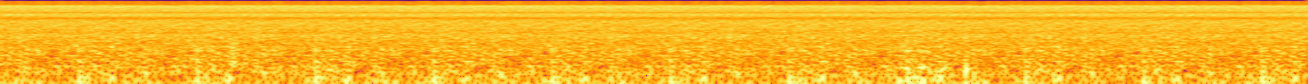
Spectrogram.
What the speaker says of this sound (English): it's like constant little interference you can hear when you hear my voice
